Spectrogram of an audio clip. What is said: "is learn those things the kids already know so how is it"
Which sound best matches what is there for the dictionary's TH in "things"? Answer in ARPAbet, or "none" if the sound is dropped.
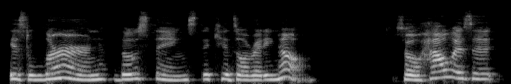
TH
